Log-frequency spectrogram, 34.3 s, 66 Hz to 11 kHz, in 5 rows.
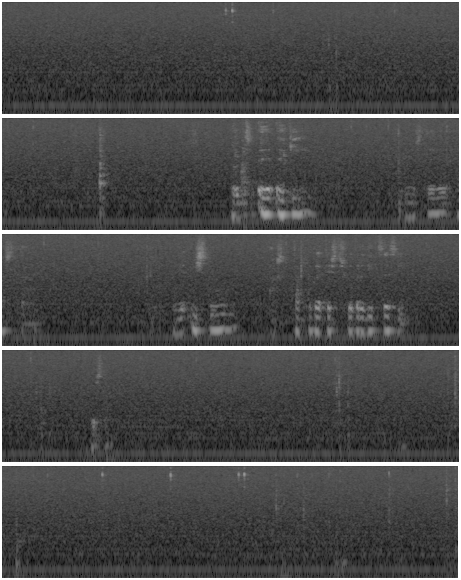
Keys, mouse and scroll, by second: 3.8-4.9 middle drag, 4.9 Tab, 5.2 scroll down 2, 5.5 middle click, 6.7 scroll up 1, 6.9 middle click, 7.5-7.8 scroll down 2, 8.1-10.9 middle drag, 12.3-12.8 middle drag, 12.8 Tab, 13.2-14.6 middle drag, 14.6 scroll up 3, 14.7-15.9 middle drag, 15.9 Tab, 17.7 middle click, 18.2 Tab, 19.3-21.3 middle drag, 21.3 Tab, 22.5 scroll down 1, 22.7 middle click, 23.7-24.5 scroll down 5, 24.5 middle click, 25.8 Tab, 27.2 a, 27.8-28.9 middle drag, 28.9 click, 30.9 click, 31.3-31.6 scroll up 2, 31.6 shift+middle click, 32.0 scroll up 1, 32.1-33.1 middle drag, 33.1 KP_1, 34.1 KP_3.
